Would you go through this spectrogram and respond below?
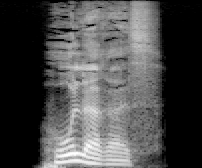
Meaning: strong/mixed nominative/accusative neuter singular comparative degree of hohl
- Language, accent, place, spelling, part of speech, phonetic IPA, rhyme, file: German, Germany, Berlin, hohleres, adjective, [ˈhoːləʁəs], -oːləʁəs, De-hohleres.ogg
